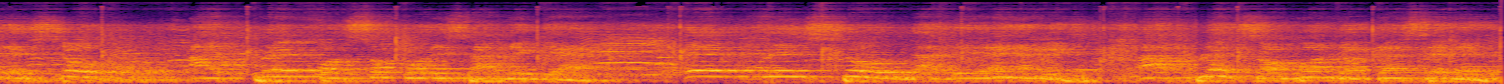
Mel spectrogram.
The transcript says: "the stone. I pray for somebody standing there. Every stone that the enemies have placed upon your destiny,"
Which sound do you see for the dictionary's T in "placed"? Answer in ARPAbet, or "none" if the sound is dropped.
none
